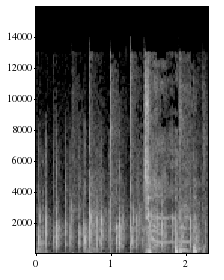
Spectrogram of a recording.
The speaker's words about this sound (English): Well, do you want us to applaud for them as well?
